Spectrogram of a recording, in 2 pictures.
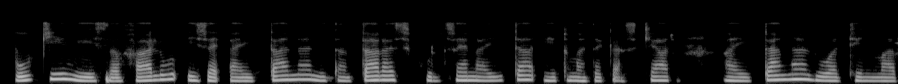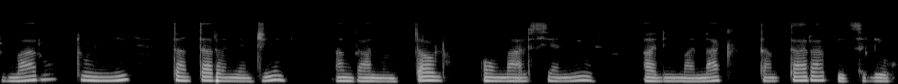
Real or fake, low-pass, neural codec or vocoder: fake; 7.2 kHz; codec, 16 kHz, 2 kbps, FunCodec, trained on Chinese and English, 25 frames a second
